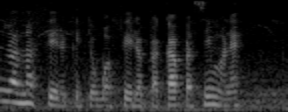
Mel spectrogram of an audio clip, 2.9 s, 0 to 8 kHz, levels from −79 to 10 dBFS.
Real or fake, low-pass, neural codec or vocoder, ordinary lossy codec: real; none; none; none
